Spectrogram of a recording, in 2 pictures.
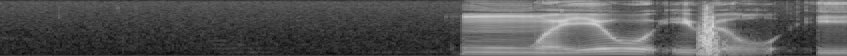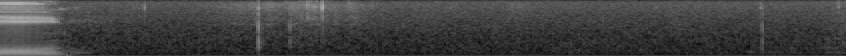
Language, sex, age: Northern Sotho, male, 20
